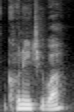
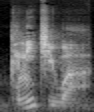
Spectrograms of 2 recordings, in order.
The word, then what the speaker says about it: こんにちは: over your excellent pronunciation, be sure to honor the doubled consonant here. Listen to the example below to make sure you hear the difference between the correct pronunciation on the right and the incorrect pronunciation on the left.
